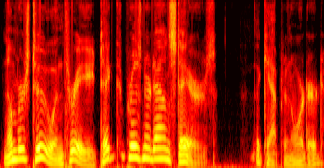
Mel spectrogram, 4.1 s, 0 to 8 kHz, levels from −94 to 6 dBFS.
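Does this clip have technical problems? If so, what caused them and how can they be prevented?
Yes. Throughout the speech, a regular tick at 10 Hz sits under the sound and disappears in pauses, a sign of a resampler restarted on every block. Each 100 ms block was rate-converted in isolation, so the filter lacked real neighbouring samples at every block edge and left a small error there. To prevent this, run one continuous resampler across the whole stream and carry its filter state from block to block.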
